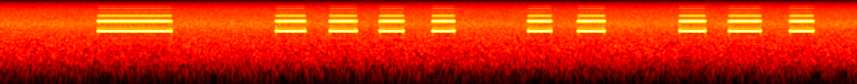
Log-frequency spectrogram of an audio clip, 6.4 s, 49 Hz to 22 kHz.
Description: Morse code, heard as a high beeper, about 6 wpm, 2300 Hz. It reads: THIS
